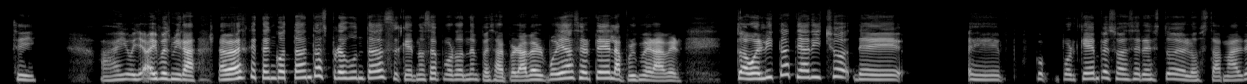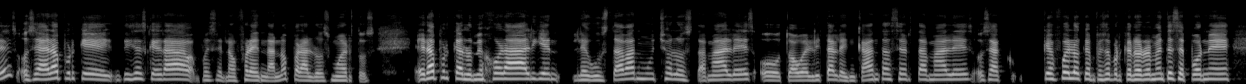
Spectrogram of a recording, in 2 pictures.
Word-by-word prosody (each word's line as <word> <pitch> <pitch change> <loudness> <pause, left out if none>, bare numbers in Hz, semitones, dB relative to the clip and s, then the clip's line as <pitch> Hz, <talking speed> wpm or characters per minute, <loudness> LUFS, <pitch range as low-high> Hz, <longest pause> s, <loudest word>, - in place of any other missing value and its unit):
Sí. 205 -3 -3 0.6
Ay, 210 +6 -4
oye 235 +2 +1
ay 255 0 +6
pues 265 -1 +4
mira, 225 -5 +5 0.2
la 220 - +3
verdad 245 +4 +11
es 300 - -6
que 335 - 0
tengo 295 0 +2
tantas 325 +5 +1
preguntas 295 +1 +2
que 225 -1 -2
no 230 +1 -4
sé 260 +2 -1
por 230 -2 -5
dónde 225 +1 -2
empezar, 185 -5 -2
pero 185 0 +2
a 190 - +6
ver, 220 +1 +4
voy 240 +3 +2
a 285 - +7
hacerte 285 -1 +4
la 240 -4 +4
primera, 205 -3 +3
a - - +2
ver. 175 -2 -1 0.5
¿Tu 280 - +2
abuelita 265 +11 +5
te 335 - +1
ha 325 - +5
dicho 335 +2 -2
de, 225 -1 0 0.6
eh, 215 -2 -5 0.3
po 250 -1 -9
por 235 -1 -6
qué 260 +3 +1
empezó 280 -1 -4
a - - +1
hacer 240 0 -6
esto 230 +2 -4
de 225 -3 -1
los 185 -1 -6
tamales? 195 - -4
O 215 - -5
sea, 235 +1 +2
era 280 +4 +4
porque 250 -7 -2
dices 245 +2 -6
que 245 -3 -3
era, 235 -1 +1
pues, 195 0 -11
en 195 - -11
la 180 - -5
ofrenda, 185 -3 -2
¿no?, 215 +8 -7
para 190 -6 -2
los 175 +1 -8
muertos. 190 -1 -7 0.4
¿Era 285 +5 +4
porque 290 -4 -2
a - - +4
lo 230 -1 -1
mejor 255 +3 -2
a 255 0 +7
alguien 255 -1 -2
le 210 +2 -5
gustaban 215 +7 -2
mucho 255 0 -8
los 220 -5 -7
tamales 220 +4 -2
o 190 -1 -5
tu 185 - -7
abuelita 190 +4 -2
le 195 - -4
encanta 205 +7 -4
hacer 240 -1 -7
tamales? 230 +1 -3
O 200 - -9
sea, 215 -1 0
¿co 210 - -25 0.3
qué 255 -1 0
fue 280 +5 +1
lo 270 -1 0
que 250 - -2
empezó? 225 +2 -4
Porque 230 -1 -2
normalmente 235 +4 +1
se 250 -2 -1
pone, 245 +1 0
235 Hz, 220 wpm, -20 LUFS, 210-260 Hz, 0.6 s, verdad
